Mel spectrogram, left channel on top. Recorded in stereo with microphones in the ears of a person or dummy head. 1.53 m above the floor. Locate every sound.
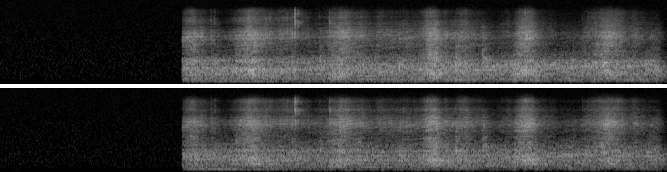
1.8 s footsteps: 15° left (ahead or behind), 2.5 m; by 6.6 s 25° left (ahead or behind), 6.5 m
